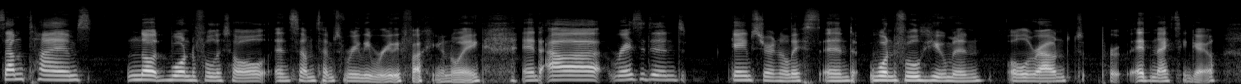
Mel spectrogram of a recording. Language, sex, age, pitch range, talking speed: English, female, 20-39, 165-210 Hz, 110 wpm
